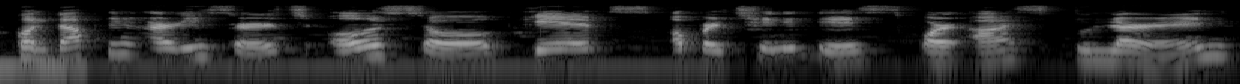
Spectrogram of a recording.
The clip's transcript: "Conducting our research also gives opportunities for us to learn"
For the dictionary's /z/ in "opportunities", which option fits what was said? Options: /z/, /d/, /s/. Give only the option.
/s/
